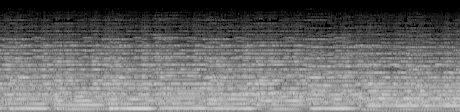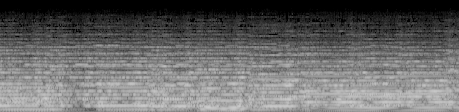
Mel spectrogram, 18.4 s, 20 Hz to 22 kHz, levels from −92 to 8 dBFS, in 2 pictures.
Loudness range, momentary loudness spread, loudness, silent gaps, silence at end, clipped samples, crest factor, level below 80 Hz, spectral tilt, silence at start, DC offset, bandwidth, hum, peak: 1 LU; 2 LU; -14 LUFS; none; 0 s; under 0.1%; 14 dB; -42 dBFS; -6.5 dB/octave; 0 s; 0.9%; 11 kHz; none; 0 dBFS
